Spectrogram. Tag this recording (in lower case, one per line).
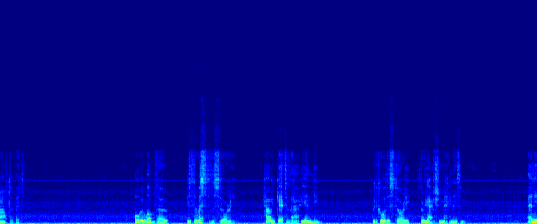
speech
